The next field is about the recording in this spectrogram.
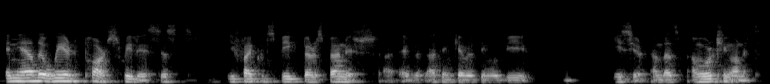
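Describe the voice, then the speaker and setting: Man, halting thoughtful talk, mid pitch, muffled call audio. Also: steady tone, slightly rough. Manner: halting, restarts phrases, thoughtful. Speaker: guest musician. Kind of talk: casual video call interview.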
